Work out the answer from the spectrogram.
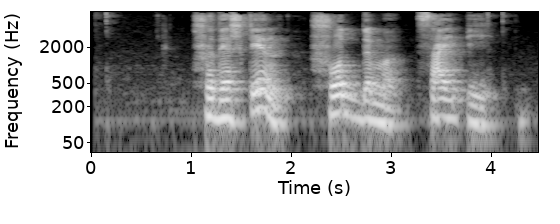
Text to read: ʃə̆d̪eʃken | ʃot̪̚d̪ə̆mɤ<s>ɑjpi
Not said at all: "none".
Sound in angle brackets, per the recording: s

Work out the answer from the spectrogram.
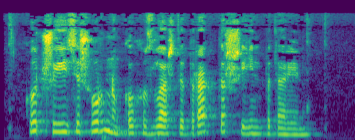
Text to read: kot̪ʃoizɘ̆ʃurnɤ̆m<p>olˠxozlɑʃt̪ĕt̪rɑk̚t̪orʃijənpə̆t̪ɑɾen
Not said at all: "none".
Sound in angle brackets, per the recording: k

